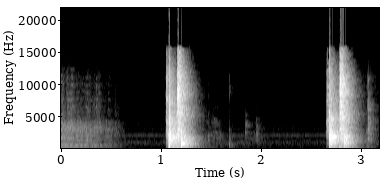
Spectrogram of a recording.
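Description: A nail gun fires with sharp bangs.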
